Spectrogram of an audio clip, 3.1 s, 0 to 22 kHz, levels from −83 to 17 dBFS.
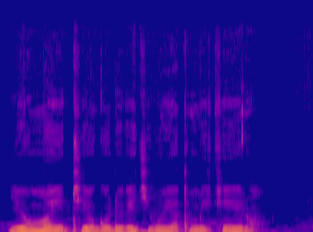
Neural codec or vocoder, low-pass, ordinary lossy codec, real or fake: none; 19.8 kHz; none; real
